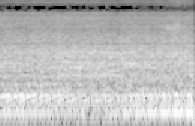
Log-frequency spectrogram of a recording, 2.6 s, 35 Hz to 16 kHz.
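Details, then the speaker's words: 2020 Ram 2500 Cummins diesel restarted after the oil and fuel filter change, left running a minute to check for leaks. A steady low idle rumble with no knocks, misses or hunting; running evenly. "I'll start it back up again here. And I'll let it run for a minute and we'll see if I have any leaks."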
